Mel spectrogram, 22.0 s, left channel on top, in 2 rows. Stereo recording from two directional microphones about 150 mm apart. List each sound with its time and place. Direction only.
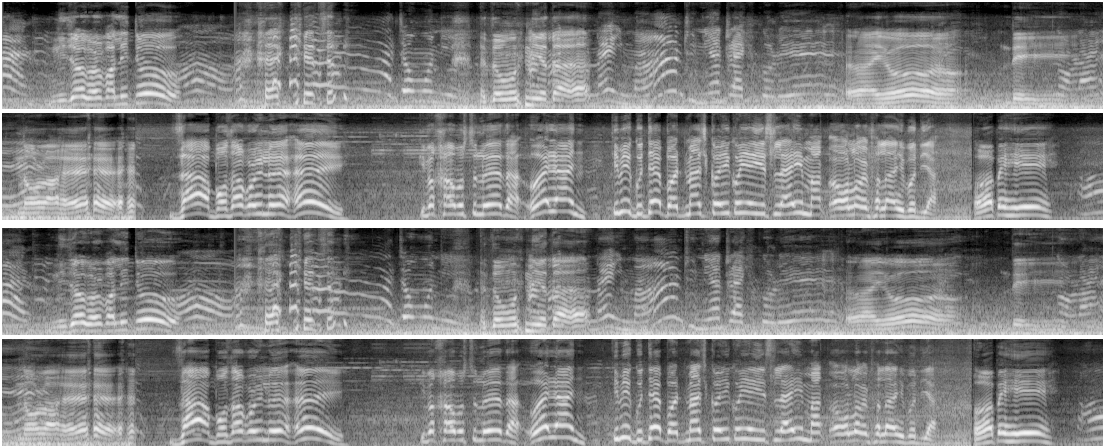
0.6 s speech: 10° right (ahead or behind)
4.5 s speech: 5° right (ahead or behind)
6.0 s speech: 30° right (ahead or behind)
8.4 s speech: 5° right (ahead or behind); by 20.3 s 10° left (ahead or behind)
20.8 s speech: 15° right (ahead or behind)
